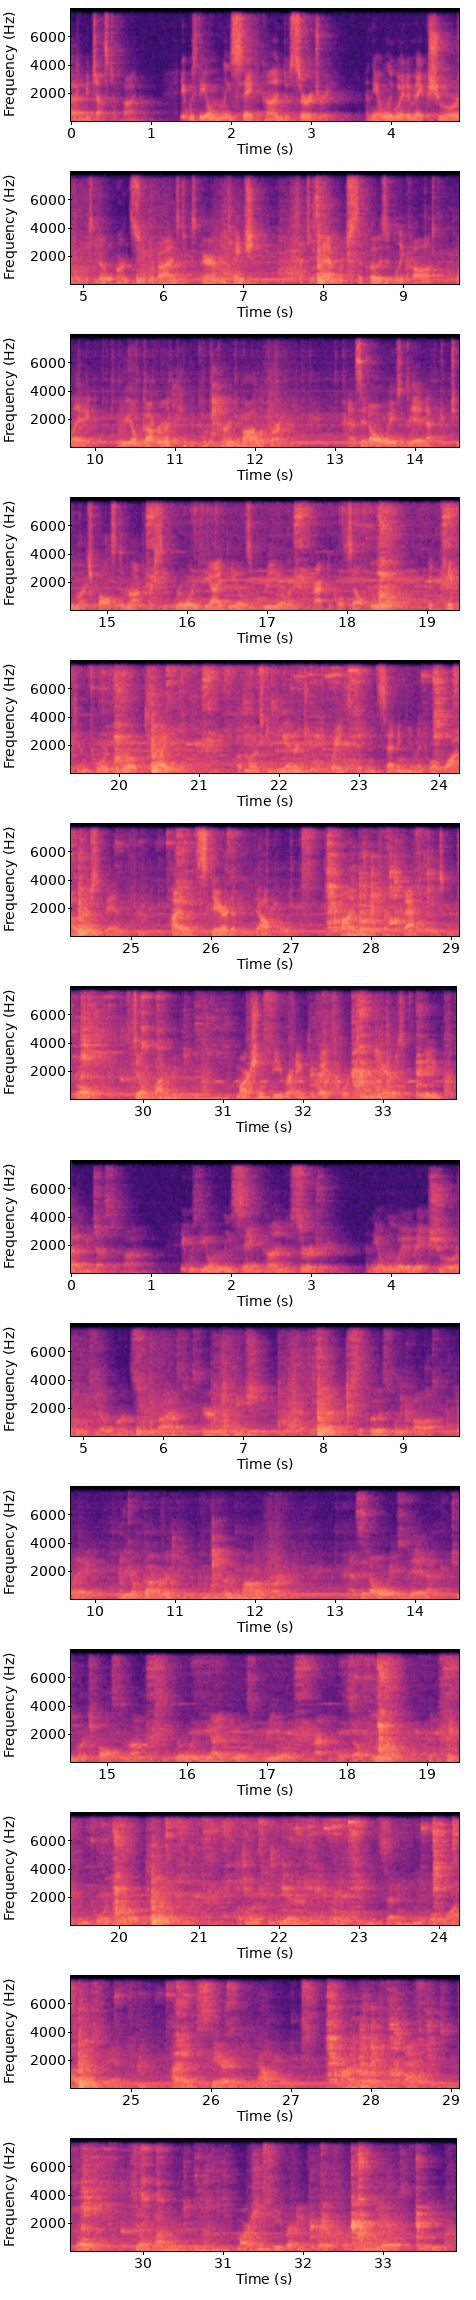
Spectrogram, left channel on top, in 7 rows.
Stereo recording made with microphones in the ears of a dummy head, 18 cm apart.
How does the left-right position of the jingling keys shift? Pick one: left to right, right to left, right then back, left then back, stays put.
left then back.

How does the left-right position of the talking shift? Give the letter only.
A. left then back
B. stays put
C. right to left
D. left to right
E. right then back
B.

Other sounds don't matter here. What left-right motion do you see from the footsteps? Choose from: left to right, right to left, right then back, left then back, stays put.
right then back.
